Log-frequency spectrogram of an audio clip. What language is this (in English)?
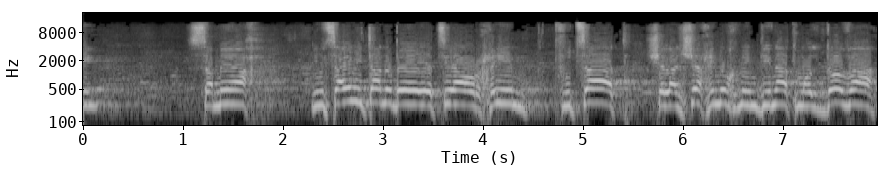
Hebrew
